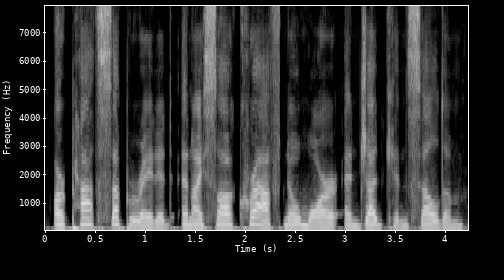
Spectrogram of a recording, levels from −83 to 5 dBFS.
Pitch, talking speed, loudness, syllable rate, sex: 200 Hz, 170 wpm, -15 LUFS, 4.3 syllables/s, female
